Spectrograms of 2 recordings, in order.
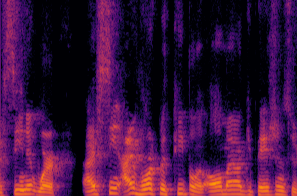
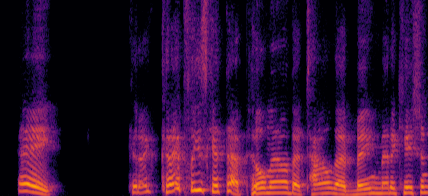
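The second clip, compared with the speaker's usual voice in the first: put-on meek, courteous, pitched-up voice, strained with pain; 6 semitones higher than usual. Retelling asking hospital staff for pain medication: imitating own polite request in pain. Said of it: "I was in such severe pain, but I was still saying this".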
